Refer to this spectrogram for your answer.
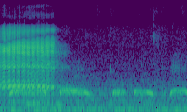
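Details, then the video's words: Lamb on the wrong side of a fence after escaping into another field on a farm in County Kilkenny, Ireland, giving one loud, wavering, nasal bleat, followed by several faint, short distant bleats. "sounds like there's a lamb on the wrong side of the fence oh look"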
